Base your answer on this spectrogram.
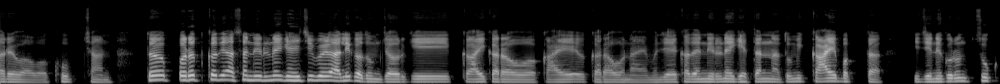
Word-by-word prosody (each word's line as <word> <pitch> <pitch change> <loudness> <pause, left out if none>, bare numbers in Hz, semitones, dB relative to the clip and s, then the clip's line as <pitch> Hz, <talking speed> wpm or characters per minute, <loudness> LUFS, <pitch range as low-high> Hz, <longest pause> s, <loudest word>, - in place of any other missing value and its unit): अरे 125 -1 -1
वाह 110 -2 -6
वाह! 105 0 -10
खूप 130 -2 -8
छान! 110 -3 -8 0.4
तर 205 +2 +6
परत 200 0 +5
कधी 215 -1 +4
असा 205 0 +3
निर्णय 195 +1 +2
घ्यायची 190 0 +2
वेळ 190 0 +4
आली 175 +1 +6
का 170 -4 +2
तुमच्यावर, 125 -2 -1
की 125 +1 0
काय 120 0 0
करावं? 110 -2 -2
काय 115 +1 -3
करावं 110 -1 -6
नाही 105 -1 -10
म्हणजे 110 +2 -5
एखादा 125 +2 -1
निर्णय 130 +1 0
घेताना 130 0 -2
तुम्ही 135 +1 -5
काय 145 +2 +6
बघता, 130 - -5 0.4
की 130 - -6
जेणेकरून 135 +4 -1
चूक 160 -2 -5
125 Hz, 185 wpm, -24 LUFS, 115-165 Hz, 0.4 s, तर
